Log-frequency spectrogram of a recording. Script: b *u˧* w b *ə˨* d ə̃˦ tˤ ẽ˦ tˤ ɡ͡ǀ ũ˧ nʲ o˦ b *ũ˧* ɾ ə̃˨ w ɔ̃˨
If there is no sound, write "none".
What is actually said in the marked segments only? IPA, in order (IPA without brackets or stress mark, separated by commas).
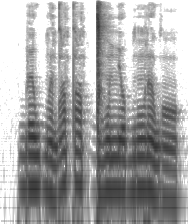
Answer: ø˧, ə̃˨, ũ˦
